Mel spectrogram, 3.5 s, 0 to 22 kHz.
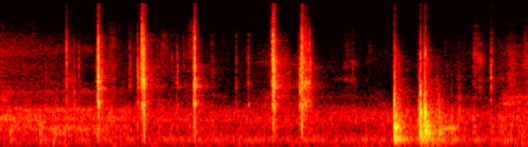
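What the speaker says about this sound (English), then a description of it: "Let's take this gun apart real quick." Sharp metallic clicks and snaps come from a Canik Mete MC9LS 9mm pistol as it is taken apart, roughly ten distinct close-up clacks at irregular intervals with brief pauses between them.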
